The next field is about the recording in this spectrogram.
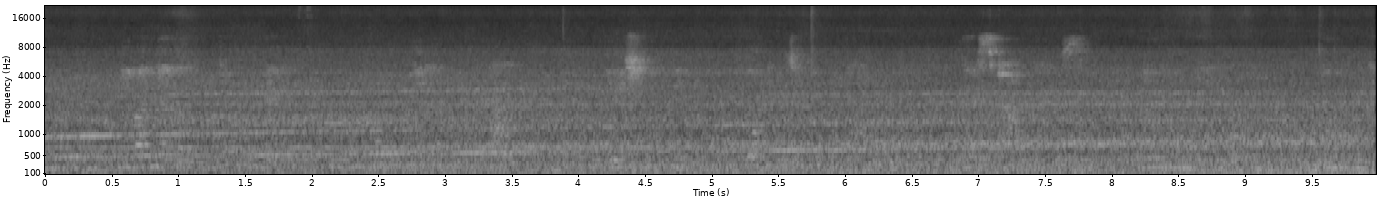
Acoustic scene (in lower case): subway train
